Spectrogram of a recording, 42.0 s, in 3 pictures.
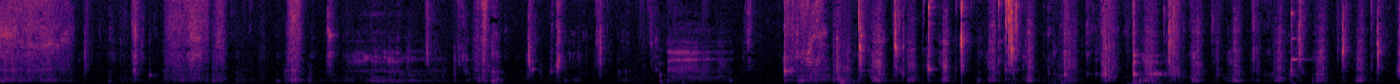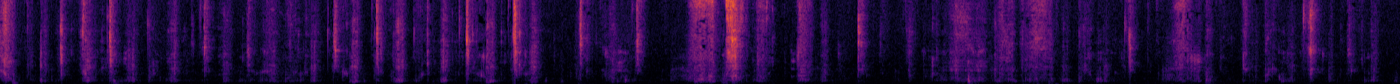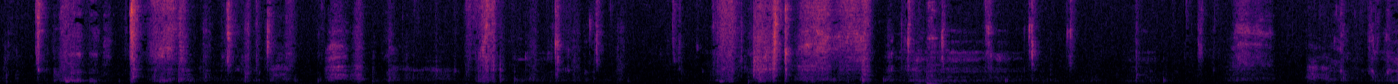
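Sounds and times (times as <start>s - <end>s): chewing and lip smacking: 4.2s - 6.7s, 7.4s - 20.5s, 21.2s - 29.3s.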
